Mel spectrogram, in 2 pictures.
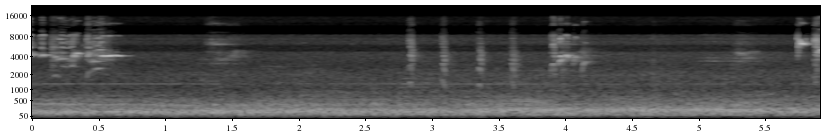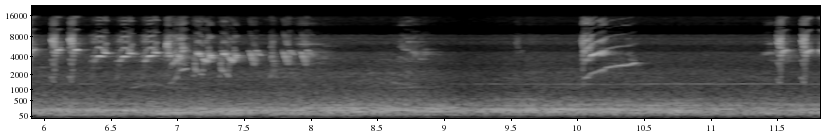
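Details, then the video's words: Red siskin, classic song for training contest birds: isolated sharp high ticks build into a dense, rapid twittering burst, then more spaced chirps and quick upward-sweeping whistles over a faint low hum. "kicauan suara burung red siskin klasik gacor"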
